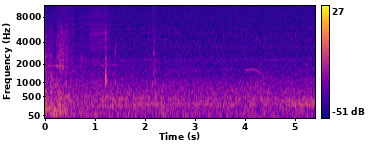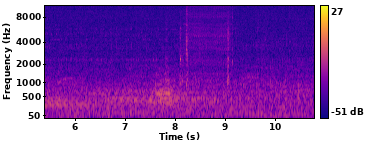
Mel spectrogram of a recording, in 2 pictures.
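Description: Crows cawing: one harsh call right at the start and another about eight seconds in. A sharp click comes about a second in, and a faint steady low hum runs between the calls.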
